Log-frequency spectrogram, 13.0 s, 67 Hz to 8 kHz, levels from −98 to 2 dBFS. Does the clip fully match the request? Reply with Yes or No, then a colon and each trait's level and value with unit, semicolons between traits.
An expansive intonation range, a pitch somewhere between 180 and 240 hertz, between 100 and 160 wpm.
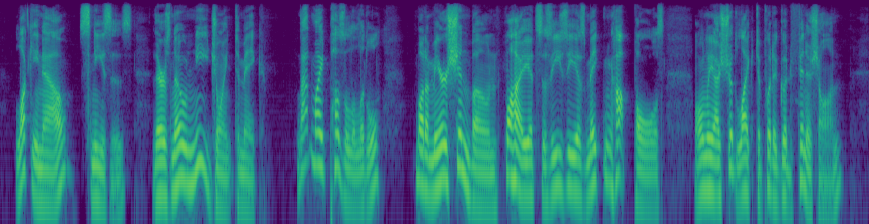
No: wide, 8.1 semitones; low, 135 Hz; average, 155 wpm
